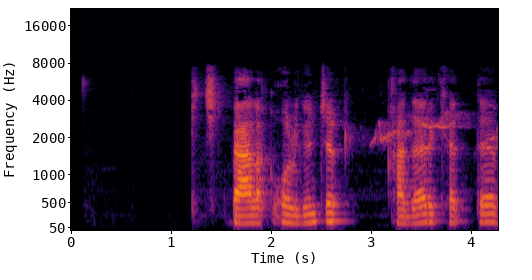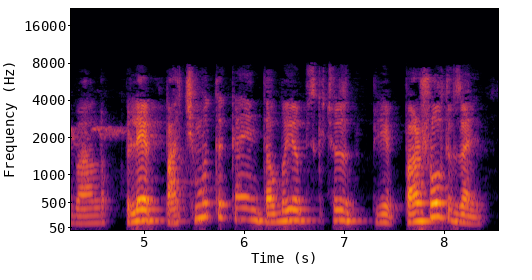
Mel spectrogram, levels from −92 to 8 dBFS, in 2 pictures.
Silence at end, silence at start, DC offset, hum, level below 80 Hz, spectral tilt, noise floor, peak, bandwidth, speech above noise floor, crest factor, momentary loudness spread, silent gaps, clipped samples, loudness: 0.15 s; 1.2 s; under 0.1%; none; -62 dBFS; -5.5 dB/octave; -87 dBFS; -2 dBFS; 8 kHz; 64 dB; 22 dB; 13 LU; none; under 0.1%; -23 LUFS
